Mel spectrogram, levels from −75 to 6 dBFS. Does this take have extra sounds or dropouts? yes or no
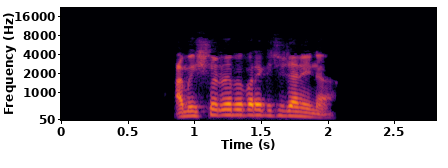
no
